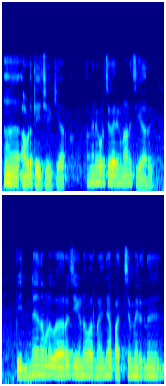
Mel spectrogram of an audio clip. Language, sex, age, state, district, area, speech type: Malayalam, male, 18-30, Kerala, Palakkad, rural, spontaneous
